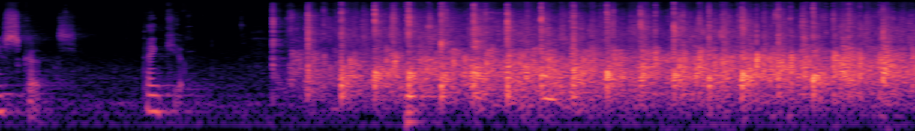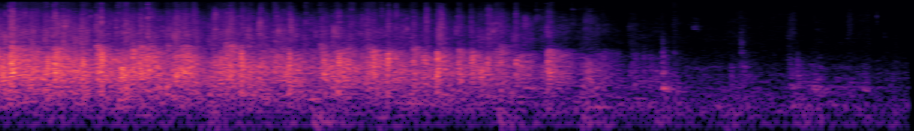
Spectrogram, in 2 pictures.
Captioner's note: applause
